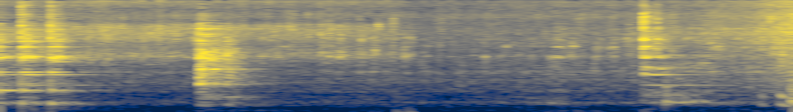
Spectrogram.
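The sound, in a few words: garlic ginger paste frying in ghee with browned onions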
